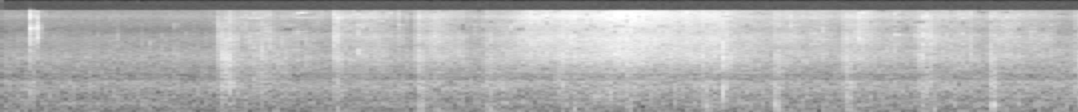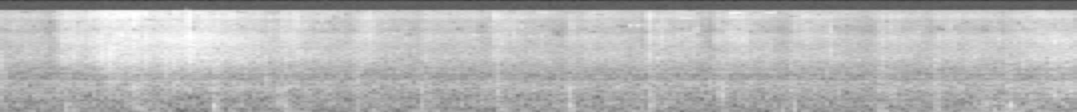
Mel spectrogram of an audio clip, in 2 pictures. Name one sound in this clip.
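Footsteps swish through dry grass.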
